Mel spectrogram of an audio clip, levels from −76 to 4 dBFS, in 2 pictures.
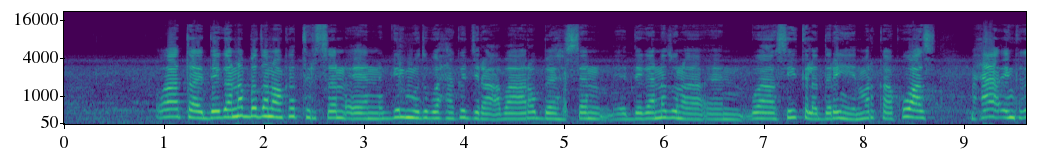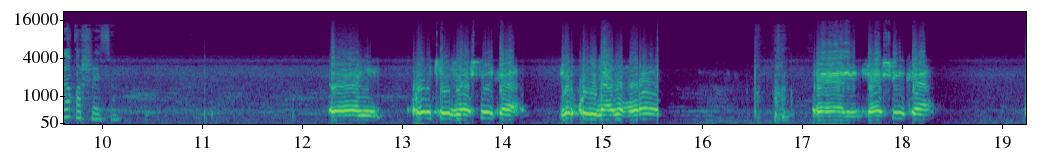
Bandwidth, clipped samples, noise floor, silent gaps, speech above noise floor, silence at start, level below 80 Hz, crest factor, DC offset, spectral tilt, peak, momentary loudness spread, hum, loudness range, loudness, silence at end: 14.5 kHz; under 0.1%; -49 dBFS; none; 31 dB; 0 s; -52 dBFS; 12 dB; under 0.1%; -4 dB/octave; -8 dBFS; 15 LU; none; 7 LU; -18 LUFS; 0.95 s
